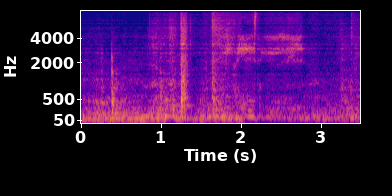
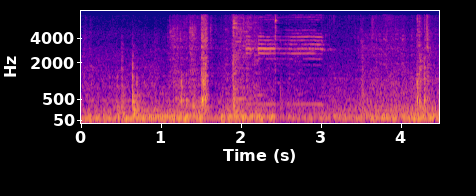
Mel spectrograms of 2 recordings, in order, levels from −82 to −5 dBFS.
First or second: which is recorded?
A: second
